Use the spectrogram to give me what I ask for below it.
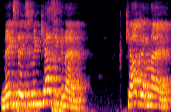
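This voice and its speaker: This man talks with ordinary pitch variation. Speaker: network marketing speaker. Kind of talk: motivational business talk. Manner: animated.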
